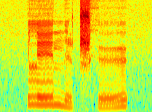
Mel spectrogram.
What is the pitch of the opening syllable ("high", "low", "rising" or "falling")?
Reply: high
